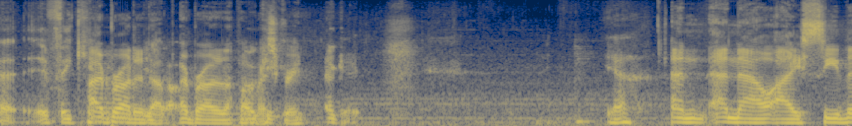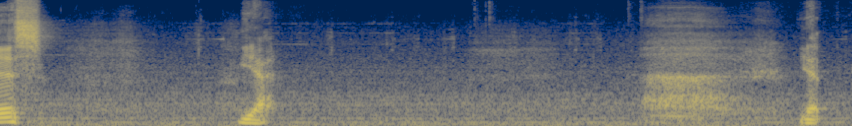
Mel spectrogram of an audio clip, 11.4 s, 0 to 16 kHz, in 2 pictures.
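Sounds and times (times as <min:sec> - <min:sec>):
speech: 0:00.0 - 0:02.8, 0:04.0 - 0:06.1, 0:07.2 - 0:07.6, 0:11.0 - 0:11.3
person panting heavily: 0:08.8 - 0:11.0.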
